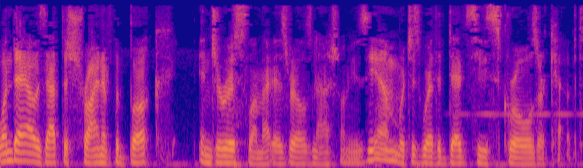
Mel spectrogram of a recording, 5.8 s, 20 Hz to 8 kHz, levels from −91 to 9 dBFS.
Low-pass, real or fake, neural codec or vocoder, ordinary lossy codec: 7.2 kHz; real; none; MP3, 32 kbps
